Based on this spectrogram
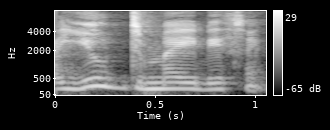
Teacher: Você deve ter reparado que você não escutou esse D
